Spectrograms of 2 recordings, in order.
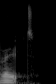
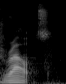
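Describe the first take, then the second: First: The vowel sounds like the one in 'boot'. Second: The vowel sounds like the one in 'out'.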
